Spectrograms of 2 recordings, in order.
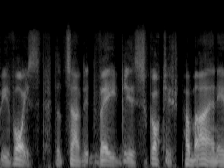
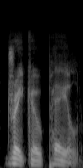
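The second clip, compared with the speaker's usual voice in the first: ordinary delivery, nothing marked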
